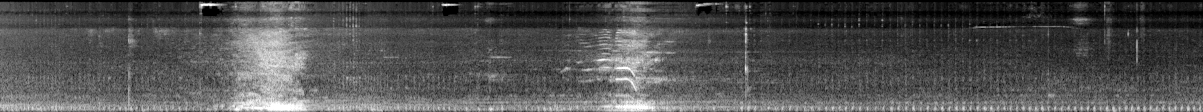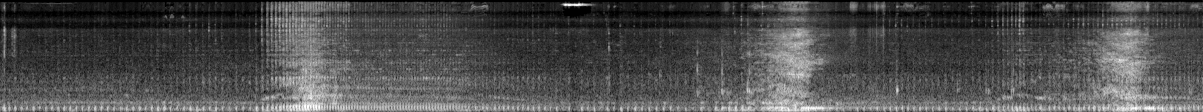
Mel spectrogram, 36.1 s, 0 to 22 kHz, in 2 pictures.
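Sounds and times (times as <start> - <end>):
passing vehicle: 0.0 - 11.2, 27.8 - 36.0
vehicle engine running: 10.4 - 36.0.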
